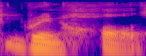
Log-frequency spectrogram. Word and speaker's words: Greenhall: your honor officer Greenhall I believe I mispronounce anouncing your name it's green hul isn't it correct okay I apologize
